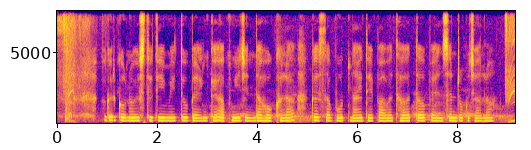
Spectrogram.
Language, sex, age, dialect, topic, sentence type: Bhojpuri, female, 18-24, Northern, banking, statement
